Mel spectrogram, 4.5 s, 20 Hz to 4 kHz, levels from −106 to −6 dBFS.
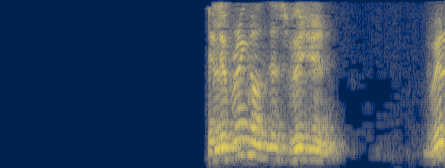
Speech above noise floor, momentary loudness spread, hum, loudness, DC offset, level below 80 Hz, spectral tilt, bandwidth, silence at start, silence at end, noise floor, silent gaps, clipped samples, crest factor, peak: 47 dB; 15 LU; none; -22 LUFS; under 0.1%; -84 dBFS; -2 dB/octave; 4 kHz; 2.1 s; 0 s; -69 dBFS; none; under 0.1%; 20 dB; -6 dBFS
